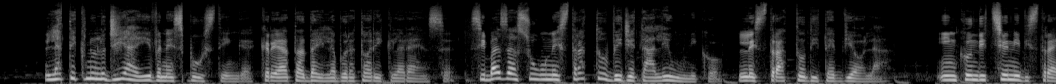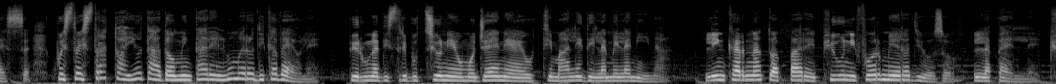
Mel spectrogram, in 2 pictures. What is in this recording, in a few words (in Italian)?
corporate con base; clarins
